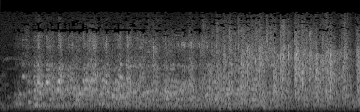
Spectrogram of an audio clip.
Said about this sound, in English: I didn't expect to get applause for that.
